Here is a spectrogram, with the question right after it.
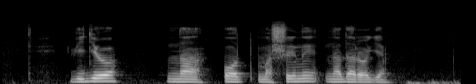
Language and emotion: Russian, neutral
